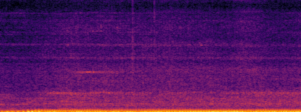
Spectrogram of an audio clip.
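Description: Auto-rickshaw engine running steadily as it rides through traffic, heard from inside the open cab, growing louder about half a second in.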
